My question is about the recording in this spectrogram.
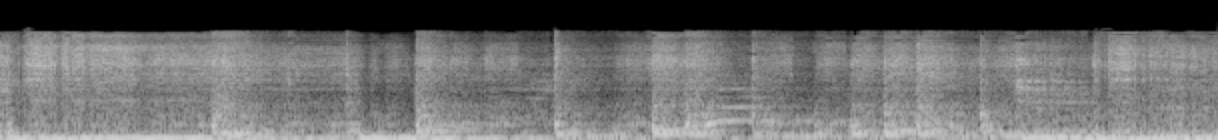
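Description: Live rock band playing loudly on stage: a drum kit beating steadily over heavy bass and guitar.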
